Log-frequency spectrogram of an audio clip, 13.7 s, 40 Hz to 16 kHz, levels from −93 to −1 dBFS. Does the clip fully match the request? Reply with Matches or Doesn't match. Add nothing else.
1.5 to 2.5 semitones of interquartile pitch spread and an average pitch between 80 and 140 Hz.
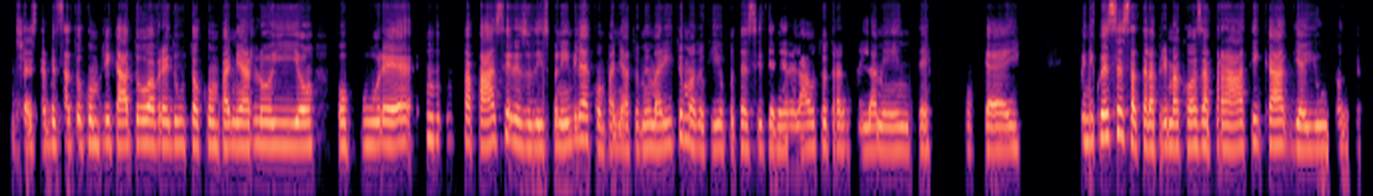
Doesn't match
